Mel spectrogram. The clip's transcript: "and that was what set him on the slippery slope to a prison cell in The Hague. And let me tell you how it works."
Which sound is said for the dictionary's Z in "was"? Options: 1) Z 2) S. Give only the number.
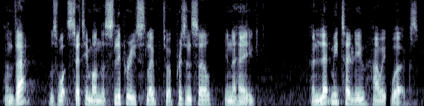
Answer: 1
